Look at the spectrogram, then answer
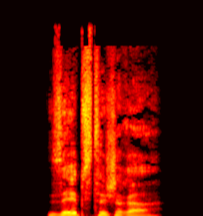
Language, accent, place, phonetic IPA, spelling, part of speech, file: German, Germany, Berlin, [ˈzɛlpstɪʃəʁɐ], selbstischerer, adjective, De-selbstischerer.ogg
- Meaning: inflection of selbstisch: 1. strong/mixed nominative masculine singular comparative degree 2. strong genitive/dative feminine singular comparative degree 3. strong genitive plural comparative degree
